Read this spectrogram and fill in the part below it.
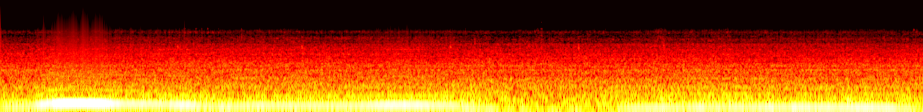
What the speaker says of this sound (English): I want you to see if you can detect this muffler from inside the truck.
